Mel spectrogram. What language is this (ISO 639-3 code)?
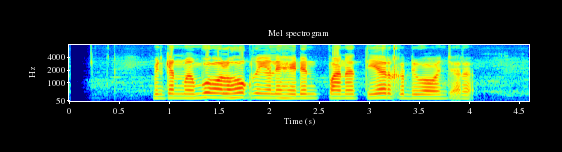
sun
